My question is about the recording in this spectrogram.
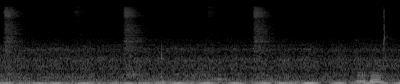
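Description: Steady low background hum with three short hisses, about a second and a quarter apart.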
